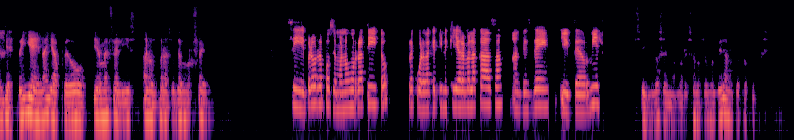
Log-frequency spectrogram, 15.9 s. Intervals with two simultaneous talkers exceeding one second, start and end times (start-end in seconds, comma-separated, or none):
none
